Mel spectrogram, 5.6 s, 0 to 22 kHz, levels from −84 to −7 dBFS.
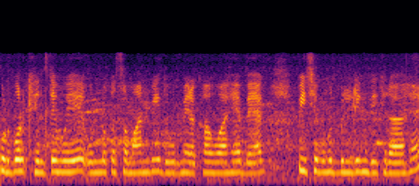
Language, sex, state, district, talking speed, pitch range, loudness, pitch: Hindi, female, Chandigarh, Chandigarh, 205 wpm, 200-220 Hz, -18 LUFS, 210 Hz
